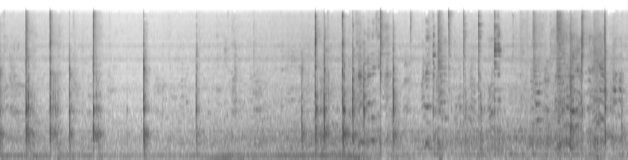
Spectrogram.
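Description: A meat cleaver chopping goat meat and bone on a wooden log chopping block. It makes sharp knocks: several in the first couple of seconds, a pause, then a quicker run of strikes from about five seconds in.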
